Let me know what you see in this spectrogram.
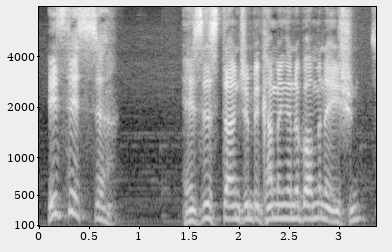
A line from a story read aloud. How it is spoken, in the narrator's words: Someone asked in a serious tone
